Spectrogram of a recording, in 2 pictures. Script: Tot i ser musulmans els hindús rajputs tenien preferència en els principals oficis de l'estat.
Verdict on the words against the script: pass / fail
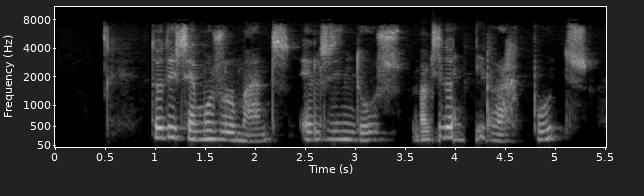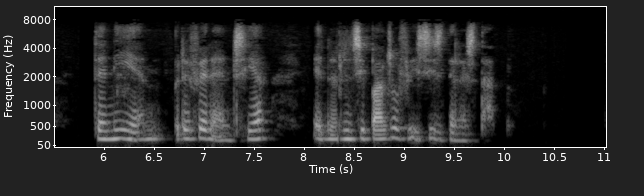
fail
